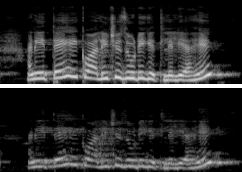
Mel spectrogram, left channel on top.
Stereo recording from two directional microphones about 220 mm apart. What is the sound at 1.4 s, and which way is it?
Speech, 30° left (ahead or behind).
